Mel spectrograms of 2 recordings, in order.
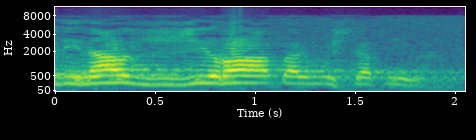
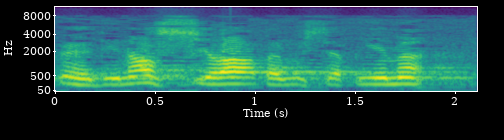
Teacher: خلف عن همزة يشمم الصاد أينما أتت إلى آخر القرآن يخلطها بصوت الزاي · Shown in: first take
